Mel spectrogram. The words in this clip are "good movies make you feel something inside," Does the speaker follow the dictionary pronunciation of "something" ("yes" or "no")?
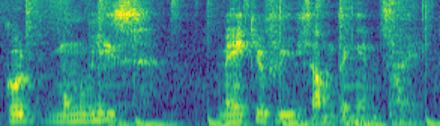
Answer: no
